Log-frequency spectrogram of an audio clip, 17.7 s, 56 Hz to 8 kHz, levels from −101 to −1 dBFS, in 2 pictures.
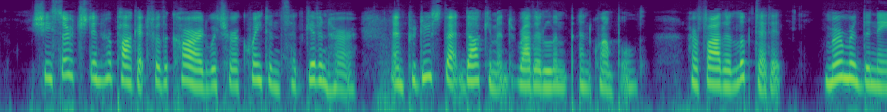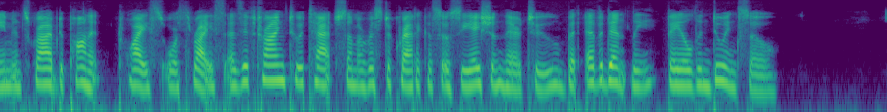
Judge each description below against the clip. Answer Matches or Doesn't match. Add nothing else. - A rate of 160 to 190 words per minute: Matches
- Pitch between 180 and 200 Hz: Matches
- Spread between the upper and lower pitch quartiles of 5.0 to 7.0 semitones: Doesn't match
